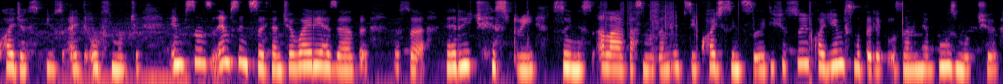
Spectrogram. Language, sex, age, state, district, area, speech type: Kashmiri, female, 18-30, Jammu and Kashmir, Budgam, rural, spontaneous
